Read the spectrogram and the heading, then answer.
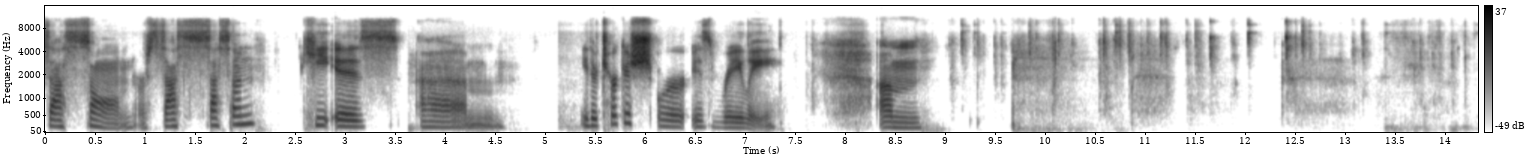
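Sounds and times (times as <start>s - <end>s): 
speech: 0.0s - 4.7s, 5.4s - 8.9s
rapid typing on a computer keyboard: 9.0s - 14.3s.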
